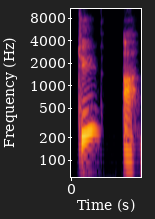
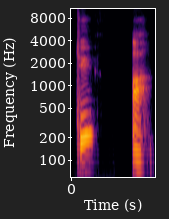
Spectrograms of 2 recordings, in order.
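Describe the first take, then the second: First: Tu as said high as one smooth unit, tu running straight into as; model French tu as. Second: Tu, then a pause, then as on its own; split into two words. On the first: Teacher modeling tu as for her students, high and smooth. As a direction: say tu as in one breath, pitched up. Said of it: "Segunda persona". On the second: Teacher breaking tu as apart so the class hears the A. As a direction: break Tu as into separate syllables, slowly. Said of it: "¿Por qué el sonido A?". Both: Shown as a demonstration.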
